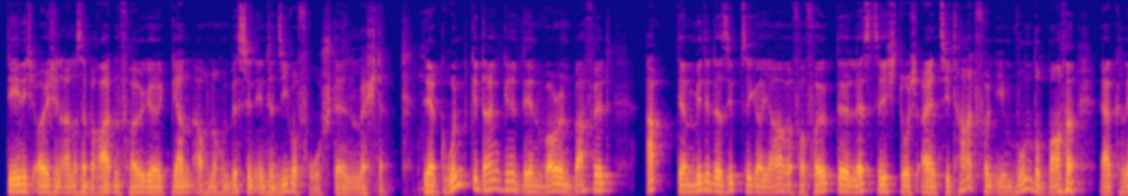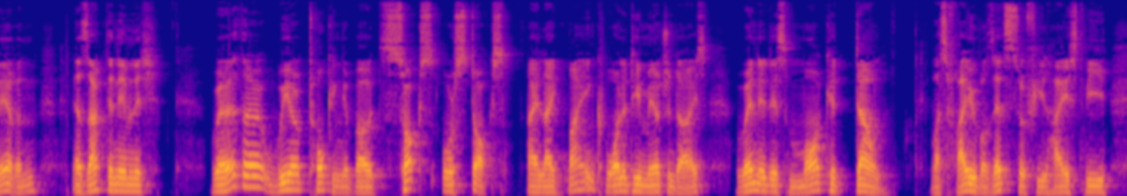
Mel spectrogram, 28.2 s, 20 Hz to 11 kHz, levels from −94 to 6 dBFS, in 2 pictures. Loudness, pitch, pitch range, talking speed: -19 LUFS, 105 Hz, 95-115 Hz, 135 wpm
